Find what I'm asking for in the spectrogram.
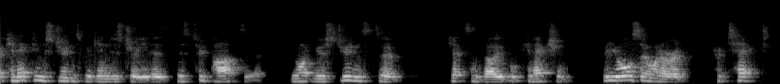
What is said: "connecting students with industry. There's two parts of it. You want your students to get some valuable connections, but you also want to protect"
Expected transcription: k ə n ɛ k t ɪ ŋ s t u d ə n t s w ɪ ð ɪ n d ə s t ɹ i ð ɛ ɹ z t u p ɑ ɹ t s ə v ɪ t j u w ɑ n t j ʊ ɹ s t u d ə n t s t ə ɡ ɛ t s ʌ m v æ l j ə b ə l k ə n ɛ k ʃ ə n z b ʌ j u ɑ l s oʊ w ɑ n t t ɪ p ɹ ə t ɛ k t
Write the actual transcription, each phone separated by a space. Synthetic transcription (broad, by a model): k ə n ɛ k t ɪ ŋ s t u d n t s w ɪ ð ɪ n d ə s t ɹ i ð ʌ ɹ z t u p ɑ ɹ t s ə v ɪ t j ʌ w ɑ n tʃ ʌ ɹ s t u d n t s t ə ɡ ɛ t s ʌ m v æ l j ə b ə l k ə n ɛ k ʃ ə n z b ʌ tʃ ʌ ɑ l s oʊ w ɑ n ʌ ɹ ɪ p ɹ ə t ɛ k t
